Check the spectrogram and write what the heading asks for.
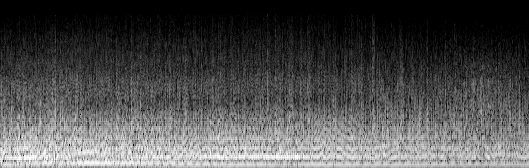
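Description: Light propeller aircraft running alongside another, heard from a wing-mounted camera: a steady engine and propeller drone with a rush of air. The engine note shifts slightly about two seconds in and then holds steady.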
